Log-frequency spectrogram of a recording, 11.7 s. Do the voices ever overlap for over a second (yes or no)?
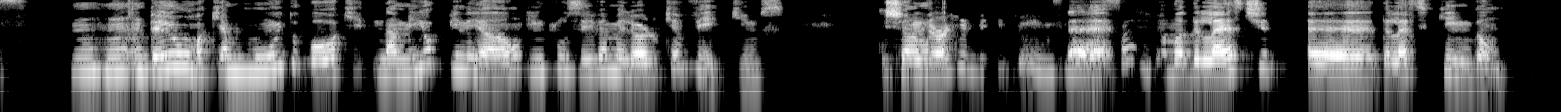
no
